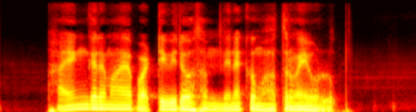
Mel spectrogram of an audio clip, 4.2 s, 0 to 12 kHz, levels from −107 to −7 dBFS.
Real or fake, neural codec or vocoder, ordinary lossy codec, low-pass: fake; codec, 24 kHz, 0.9 kbps, DualCodec; MP3, 96 kbps; 10.8 kHz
